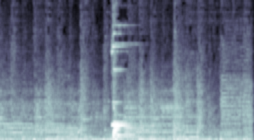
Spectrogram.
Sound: win tone chimes; anticipatory music playing

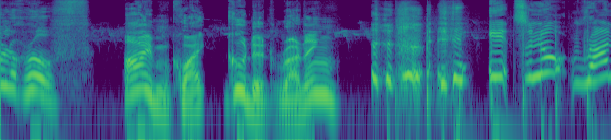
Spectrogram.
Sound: giggling

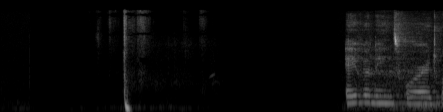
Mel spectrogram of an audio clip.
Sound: ball kicking sound

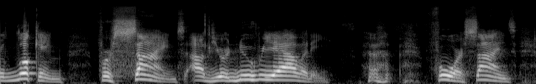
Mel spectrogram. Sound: laughs

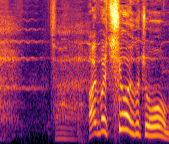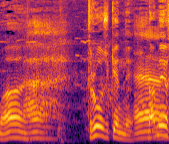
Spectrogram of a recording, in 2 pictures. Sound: sound of pain

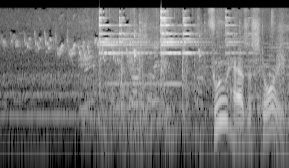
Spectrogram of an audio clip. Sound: bells

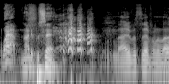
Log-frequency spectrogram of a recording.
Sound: laughing

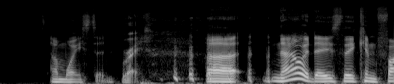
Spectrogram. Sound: laughs

